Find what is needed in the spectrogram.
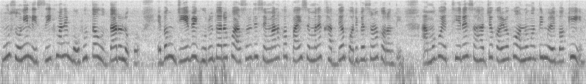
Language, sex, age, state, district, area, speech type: Odia, female, 18-30, Odisha, Sundergarh, urban, read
